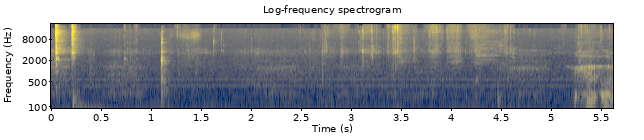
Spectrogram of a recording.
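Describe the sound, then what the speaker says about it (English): A knife slicing into a cooked beef tenderloin steak with a crispy crust, giving a few soft scrapes and light clicks of metal on a plate, including a sharp tap at the start and a louder clatter at the end. "Now let's cut a piece of the tenderloin and see how that looks inside"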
